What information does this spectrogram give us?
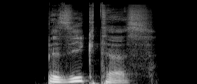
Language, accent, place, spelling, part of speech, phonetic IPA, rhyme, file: German, Germany, Berlin, besiegtes, adjective, [bəˈziːktəs], -iːktəs, De-besiegtes.ogg
- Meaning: strong/mixed nominative/accusative neuter singular of besiegt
